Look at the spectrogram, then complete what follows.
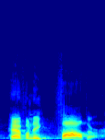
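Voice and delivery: ordinary talk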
